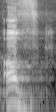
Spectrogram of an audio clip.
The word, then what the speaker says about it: of: এখানে খেয়াল রাখবেন একটা অফ দা হবে না, অফ, ভি এর মতো উচ্চারণ হবে, অফ দ্য কিংডম।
